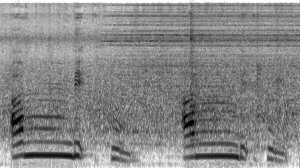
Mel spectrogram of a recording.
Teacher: Nun mati di sini digantikan dengan mim sukun, mim mati, sehingga dibaca ambihum.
